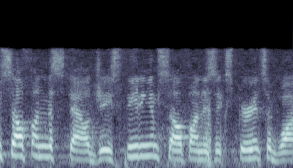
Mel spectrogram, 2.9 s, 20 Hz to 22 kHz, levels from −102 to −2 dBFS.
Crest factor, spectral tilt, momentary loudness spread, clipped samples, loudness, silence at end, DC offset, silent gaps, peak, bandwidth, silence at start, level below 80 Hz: 16 dB; -4.5 dB/octave; 5 LU; under 0.1%; -21 LUFS; 0 s; under 0.1%; none; -4 dBFS; 8 kHz; 0 s; -52 dBFS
